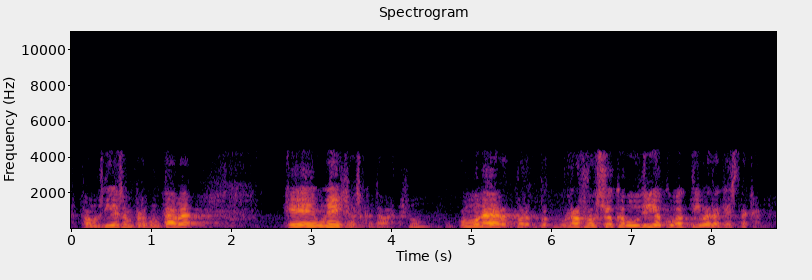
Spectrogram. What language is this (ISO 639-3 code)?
cat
